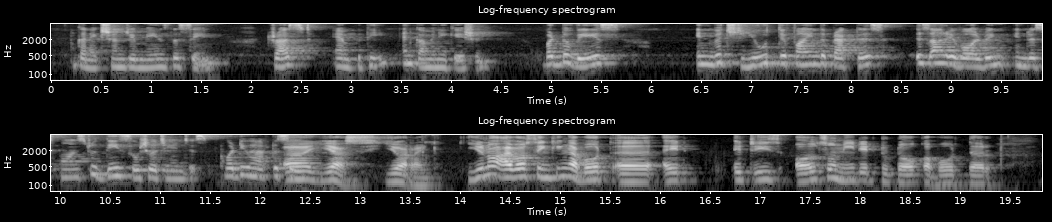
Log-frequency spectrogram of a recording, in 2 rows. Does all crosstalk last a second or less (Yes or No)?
Yes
